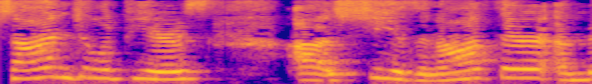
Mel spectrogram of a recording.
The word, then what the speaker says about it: Shawngela: So it's Shawngela Pierce.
